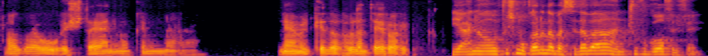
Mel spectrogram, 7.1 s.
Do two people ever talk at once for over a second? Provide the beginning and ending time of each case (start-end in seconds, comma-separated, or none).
none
